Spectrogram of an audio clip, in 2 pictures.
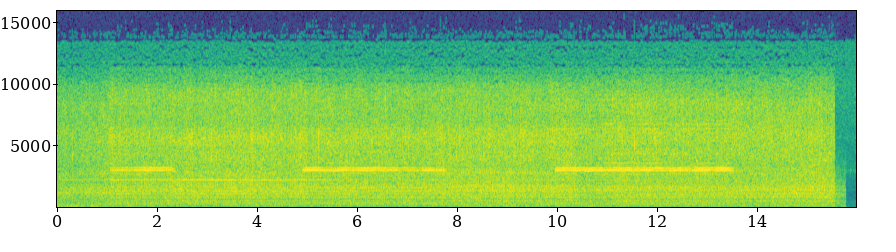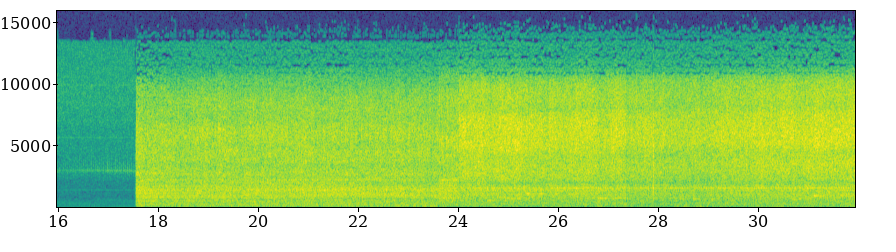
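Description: Steady drone of a lake boat's engine under a constant rushing noise of wind and water. A faint high whine comes and goes three times in the first half, and the sound drops out for about two seconds past the middle, then resumes.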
